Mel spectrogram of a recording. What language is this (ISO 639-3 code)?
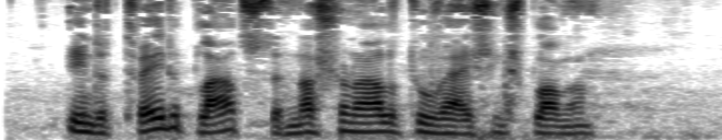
nld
